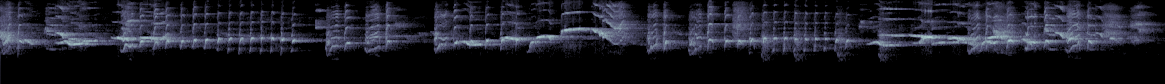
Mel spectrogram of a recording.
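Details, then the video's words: , an Oriental magpie-robin's unusual song, said to resemble a lovebird, used to provoke other birds into singing. Fast, high chattering trills alternate with sliding whistled notes and buzzy rattles, with no background noise. "Suara Burung Lagu Unik Kacer Ini Cocok Untuk Pancingan"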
